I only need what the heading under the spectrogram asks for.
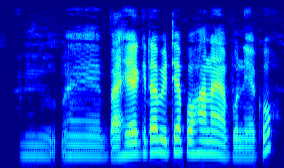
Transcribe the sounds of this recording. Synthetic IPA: baɦiɹakitabetijapɔɦanajapuniako

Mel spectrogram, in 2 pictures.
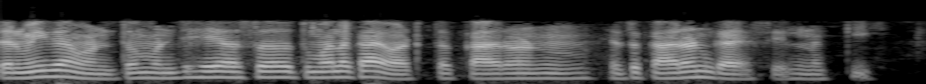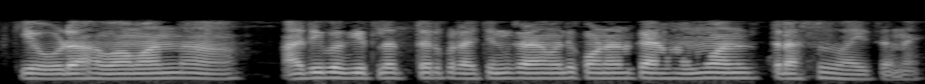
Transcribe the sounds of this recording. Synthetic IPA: t̪əɾmiːkajm̤əɳt̪om̤əɳd͡zeɦeəsət̪um̤alakajʋaʈt̪əːkaɾəɳɦjat͡səːkaɾəɳkajəsḛlnəkːiː | kiːoɽəɦəʋaman | a̰d̪ʱiːbəɡʱit̪lat̪ːəɾpɾat͡ɕinkaɭaməd̪ʱjekoɽ̃alakajɦammanət̪əɾasət͡sbʱajt͡sənaj

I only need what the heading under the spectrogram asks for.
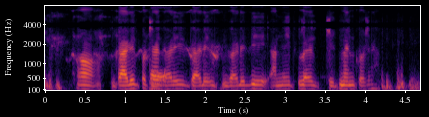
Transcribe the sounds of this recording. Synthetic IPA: ɔ̃ɡaɽipɔʈʰaɡaɽiɡaɽiɡaɽid̪ia̰nikɔlajʈɾiʈmenʈkɔsa

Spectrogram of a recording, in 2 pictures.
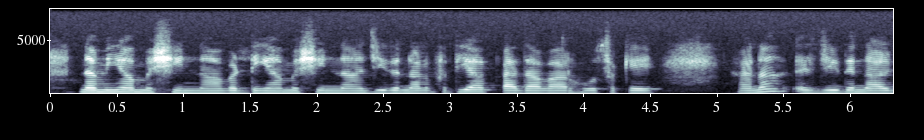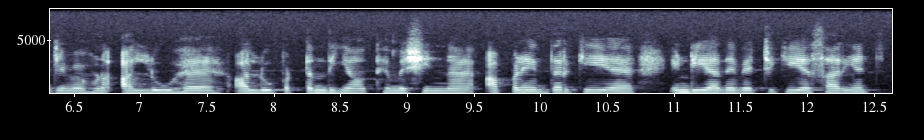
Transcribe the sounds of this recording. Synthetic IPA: nəʋijãːməʃiːnãːʋəɖːijãːməʃiːnãːd͡ʒiːd̪eːnaːlʋəd̪ijaːpɛːd̪aːʋaːɾɦoːsəkeː | ɦɛːnaːd͡ʒiːd̪eːnaːld͡ʒɪʋẽːɦʊɳaːlːuːɦɛːa̰ːlːuːpəʈːənd̪ijãːʊt̪ʰːeːməʃiːnãːɦɛːa̰ːpɳeːɪd̪əɾkiːɦɛːɪɳɖijaːd̪eːʋɪt͡ʃkiːɛːsaːɾijãː

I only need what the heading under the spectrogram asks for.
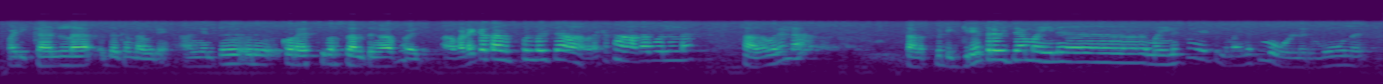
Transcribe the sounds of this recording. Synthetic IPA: pɐɽikʲːaːnuɭːɐiðokːeɳɖaːʋɐlḛɐ̰ŋːɐnɐt̪ːɨo̰ɾukureetːipɐrsɐlt̪ːuŋːaɳpoːjɐðuɐʋiɽeokːet̪ɐɳɐpːkːoɳɖuʋɐit͡ɕːaːɐʋiɽeokːesaːðaːpoːlɭːɐ | saːðaːpoːlɐlːɐ | t̪ɐɳɐpːɨɖiɡɾijɐt̪ːɐɾɐʋɐt͡ɕːaːmɐjnɐ | mɐjnɐsajiʈːilːɐmɐjnɐsɨmuːlːoɾumuːnːɐɾu

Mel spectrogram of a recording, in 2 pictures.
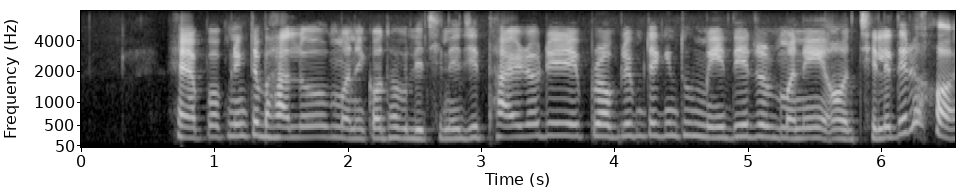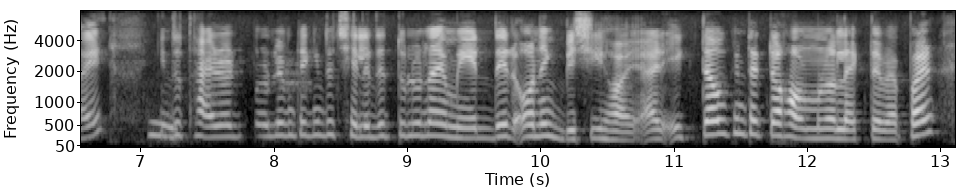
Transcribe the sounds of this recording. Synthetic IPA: hɛ̃apapniɛk̚ʈabʱalomanekɔt̪ʰaboliet͡ɕʰinend͡ʑet̪ʰajɾoɖeɾejpɾɔblemʈak̬int̪umed̪eɾmanet͡ɕʰeled̪eɾohɔe | kint̪ut̪ʰajɾoɖ̚pɾɔblemʈakint̪ut͡ɕʰeled̪eɾt̪ulonaemeɾd̪eɾɔnek̚beʃiɦɔeʔaɾek̚ʈaokint̪uɛk̚ʈaɦɔɾmonalɛk̚ʈabɛpaɾ

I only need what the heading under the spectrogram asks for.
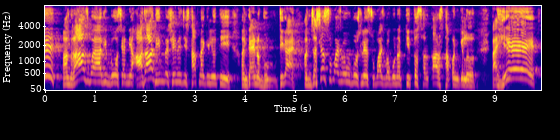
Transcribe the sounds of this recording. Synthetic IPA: ɐnɾad͡zbəjad̪ibʱosjanːiʔaːd͡zad̪ʱɦind̪əɕenet͡ɕiːst̪ʰapnak̬eliɦot̪iːant̪jãnabʱʈʰikaɦeənd͡zəsesubʱad͡ʒbʱabubosʰlesubʱad͡ʒbabunak̪it̪əsəɾkaɾst̪ʰapənkelək̪aɦe

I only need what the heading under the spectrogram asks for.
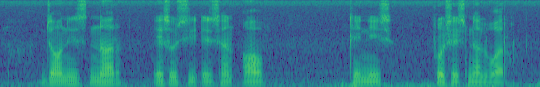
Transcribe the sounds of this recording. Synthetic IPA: d͡ʒɔːnisnəɾ | esosiʔeʃənɔf | ʈʰeniʃpɾofeʃnəlʋəɾ

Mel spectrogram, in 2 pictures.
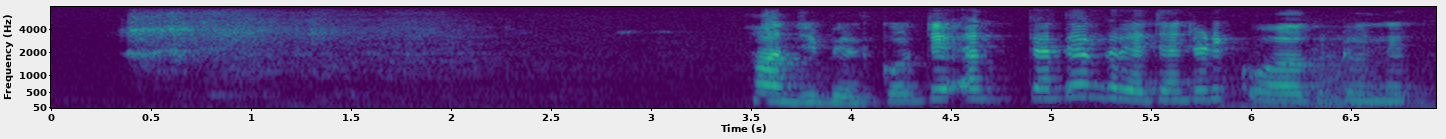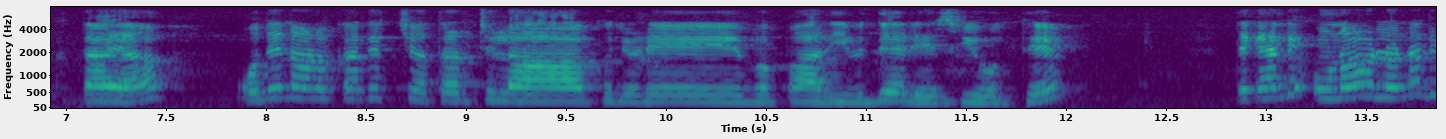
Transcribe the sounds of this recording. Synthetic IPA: hãːɲd͡ʒiːbɪlkʊld͡ʒeːʔkɛ̃ːnd̪eːə̃ŋɡɾeːd͡ʒãːd͡ʒeːɽiːkəʈuːnɪt̪aːjaː | oːd̪eːnaːloːkɛ̃ːnd̪eːt͡ʃət̪əɾt͡ʃəlaːkd͡ʒeːɽeːʋəpaːɾiːʋəd̪eːɾeːsiːoːt̪ʰːeː | t̪eːkɛ̃ːnd̪eːʔʊnãːʋəlːnãː

